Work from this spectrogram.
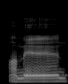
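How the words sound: It is said weakly, as if unwilling.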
